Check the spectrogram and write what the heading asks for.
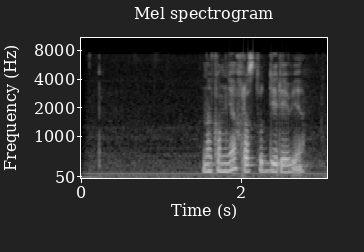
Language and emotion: Russian, neutral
